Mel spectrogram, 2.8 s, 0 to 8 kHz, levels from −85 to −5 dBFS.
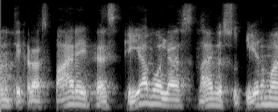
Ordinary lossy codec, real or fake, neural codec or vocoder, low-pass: AAC, 48 kbps; fake; codec, 44.1 kHz, 2.6 kbps, SNAC; 7.2 kHz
